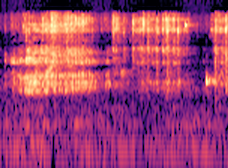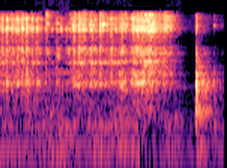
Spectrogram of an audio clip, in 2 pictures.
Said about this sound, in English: A moment more, then the decision is made. Cool liquid through the hawthorn strainer.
